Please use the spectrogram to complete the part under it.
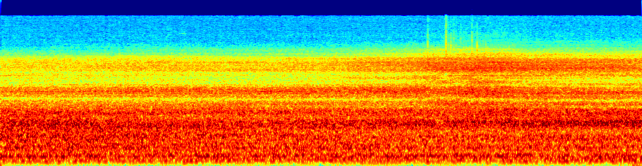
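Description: Aircraft engine roar at Edinburgh Airport, a steady, loud, continuous rumble that holds through the whole stretch without a break.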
